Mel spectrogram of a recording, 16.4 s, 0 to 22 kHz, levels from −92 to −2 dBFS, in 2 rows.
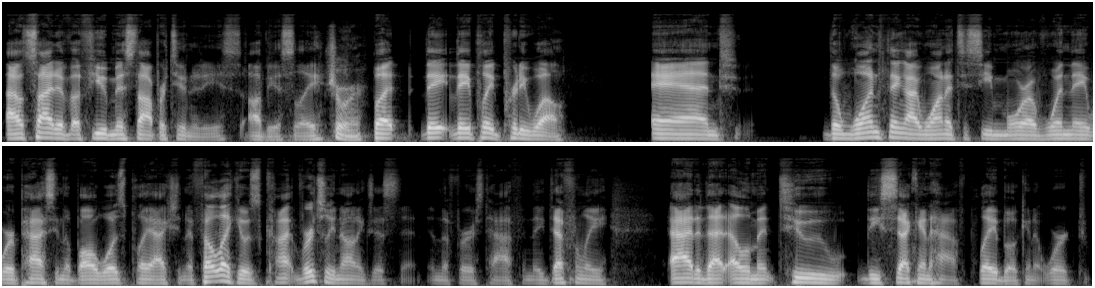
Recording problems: none

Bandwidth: 15 kHz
